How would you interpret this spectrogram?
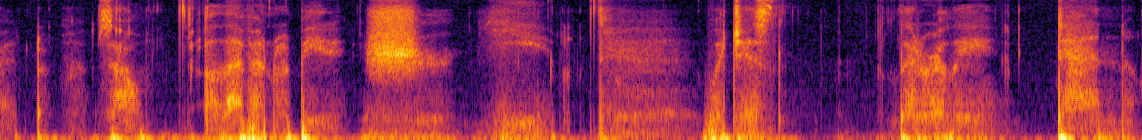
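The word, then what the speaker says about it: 十: I think if I were to spell it out, by the sound of it, it sounds kind of like S-H-R, sure, because there's an sound after the S-H at the end.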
